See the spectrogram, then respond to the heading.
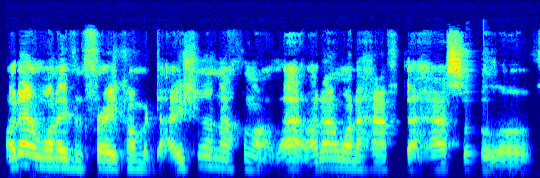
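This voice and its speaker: A man's voice: on the high side, fast talker. A man, chatting casually as a podcast guest, rambling with lots of fillers. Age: 30s. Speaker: guest photographer.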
